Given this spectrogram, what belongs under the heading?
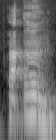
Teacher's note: mais Central veja como se tivesse indo para a parte central o som é aberto mas é Central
